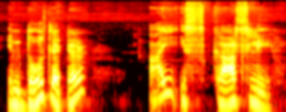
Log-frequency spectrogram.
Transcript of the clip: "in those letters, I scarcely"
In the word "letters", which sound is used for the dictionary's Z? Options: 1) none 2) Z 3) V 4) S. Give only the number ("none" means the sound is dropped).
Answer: 1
